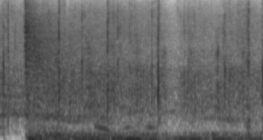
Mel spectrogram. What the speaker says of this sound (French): applaudissez pour Marco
